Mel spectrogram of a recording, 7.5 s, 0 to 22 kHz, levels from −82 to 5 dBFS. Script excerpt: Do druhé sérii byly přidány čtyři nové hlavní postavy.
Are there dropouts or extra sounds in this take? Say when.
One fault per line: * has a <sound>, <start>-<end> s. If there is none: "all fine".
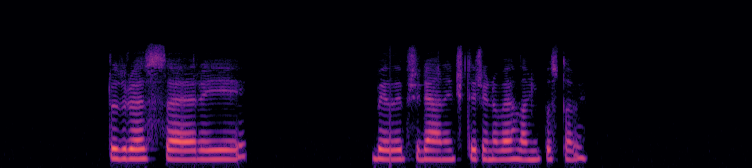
all fine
